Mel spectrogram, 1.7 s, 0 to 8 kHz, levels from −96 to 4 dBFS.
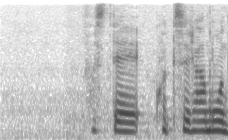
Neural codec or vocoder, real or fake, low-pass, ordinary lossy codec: codec, 16 kHz, 8 kbps, FunCodec, trained on LibriTTS, 25 frames a second; fake; 7.2 kHz; none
